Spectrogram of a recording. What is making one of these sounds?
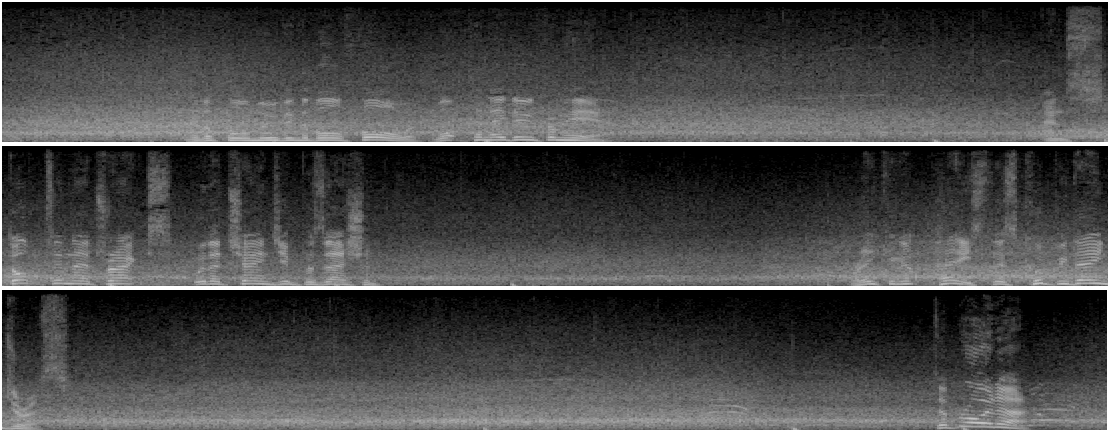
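A large stadium crowd roars and murmurs steadily throughout.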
